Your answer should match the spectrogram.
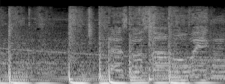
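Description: Electronic background music with a steady beat and a deep bass line.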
